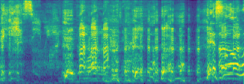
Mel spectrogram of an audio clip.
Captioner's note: laughs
